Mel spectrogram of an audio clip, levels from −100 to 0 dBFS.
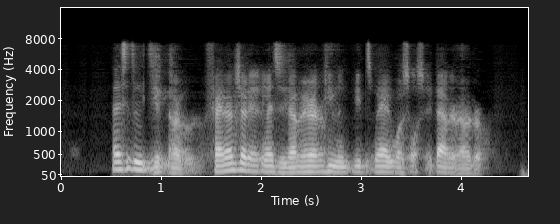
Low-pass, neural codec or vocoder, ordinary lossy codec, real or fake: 7.2 kHz; codec, 16 kHz, 0.5 kbps, FreqCodec, larger model; Opus, 64 kbps; fake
